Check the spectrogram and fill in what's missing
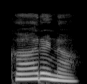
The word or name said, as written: ಕಾರಣ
